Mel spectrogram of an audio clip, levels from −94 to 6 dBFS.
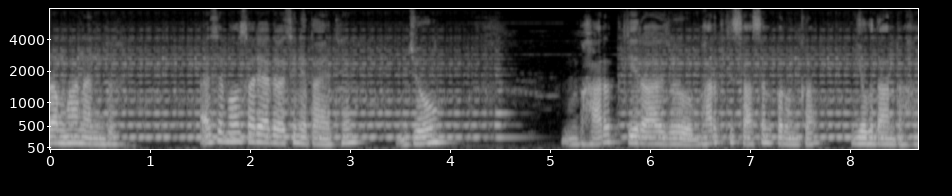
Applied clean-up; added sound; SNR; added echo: none; Bowed string instrument; 6 dB; none.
